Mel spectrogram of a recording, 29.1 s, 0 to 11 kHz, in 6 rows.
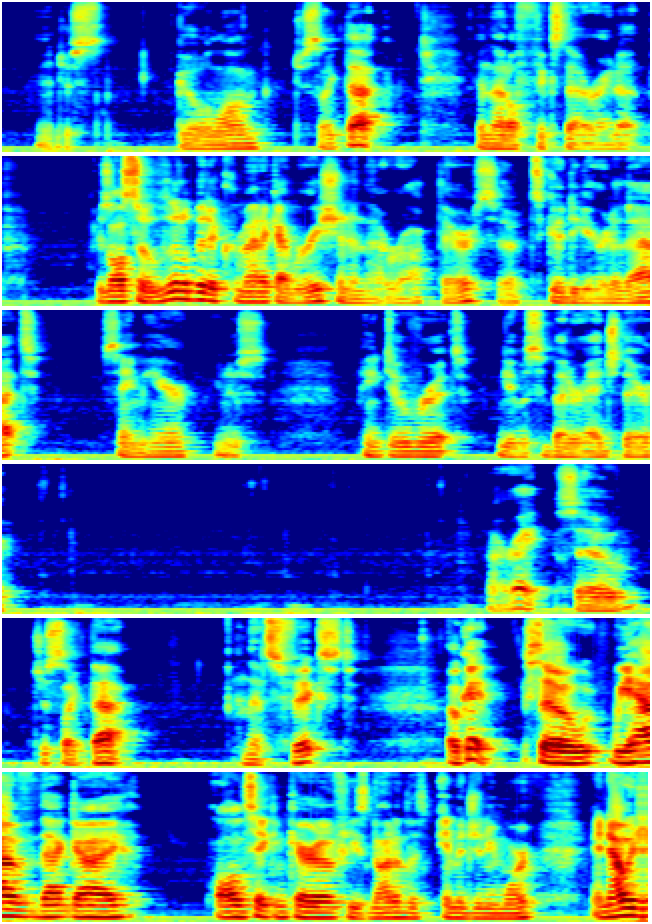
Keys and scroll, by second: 8.4 space, 18.6 space, 21.3 super+-, 22.6 super+0.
